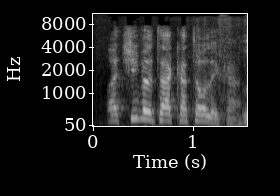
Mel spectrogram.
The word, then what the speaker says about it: La Civiltà Cattolica: La Civiltà Cattolica.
